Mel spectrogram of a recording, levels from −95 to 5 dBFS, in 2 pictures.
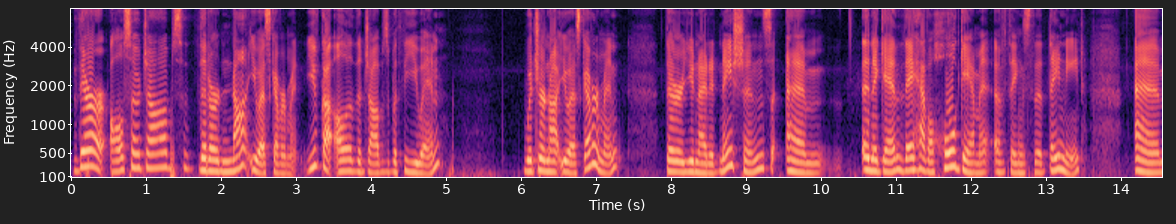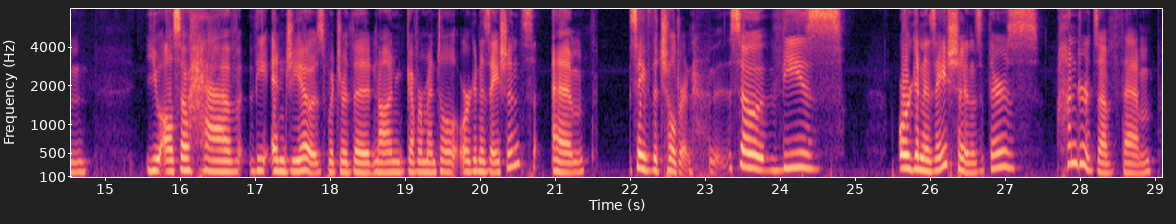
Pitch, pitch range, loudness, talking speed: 190 Hz, 175-220 Hz, -12 LUFS, 130 wpm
